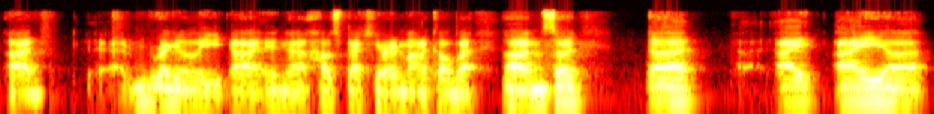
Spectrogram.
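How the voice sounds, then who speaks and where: A man from Michigan, an investor answering questions on a video call, talking haltingly with many restarts and fillers. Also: lowish voice, bright, forceful tone. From Michigan, USA. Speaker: investor guest.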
